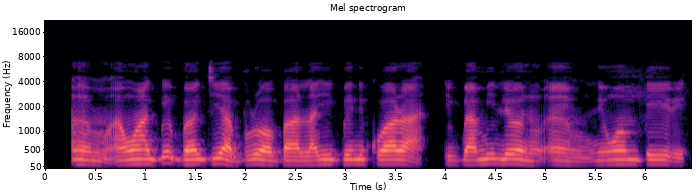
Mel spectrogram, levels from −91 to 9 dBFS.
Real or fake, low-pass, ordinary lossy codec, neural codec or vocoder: fake; 7.2 kHz; none; codec, 16 kHz, 16 kbps, FunCodec, trained on Chinese and English, 50 frames a second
